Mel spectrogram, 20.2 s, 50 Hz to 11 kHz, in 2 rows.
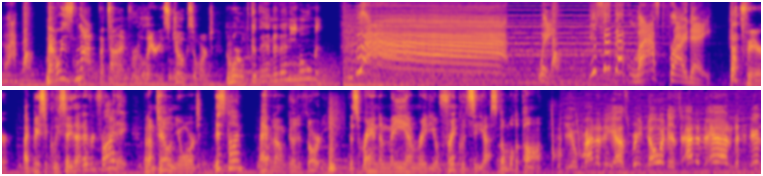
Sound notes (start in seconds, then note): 4.6 Orange yells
